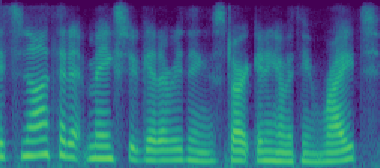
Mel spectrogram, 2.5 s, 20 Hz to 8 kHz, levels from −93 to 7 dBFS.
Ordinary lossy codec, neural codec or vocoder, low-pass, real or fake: Opus, 24 kbps; codec, 16 kHz, about 1 kbps, DyCAST, with the encoder's durations; 7.2 kHz; fake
